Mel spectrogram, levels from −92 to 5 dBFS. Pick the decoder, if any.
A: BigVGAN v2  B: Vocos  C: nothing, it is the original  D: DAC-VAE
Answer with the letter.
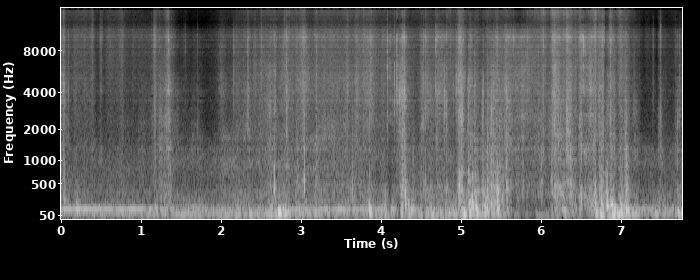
D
